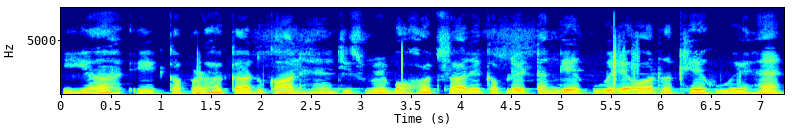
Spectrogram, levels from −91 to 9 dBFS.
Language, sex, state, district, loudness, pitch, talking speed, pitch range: Hindi, male, Jharkhand, Ranchi, -24 LUFS, 125 Hz, 130 wpm, 120-140 Hz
